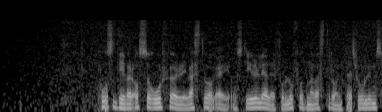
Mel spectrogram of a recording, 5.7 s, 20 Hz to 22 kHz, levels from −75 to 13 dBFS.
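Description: From the start, the speech carries overdone noise removal. The suppressor is pulling individual frequency bands down hard wherever they sit close to its noise estimate, so the gaps between phrases collapse to near silence dotted with twinkling specks. Softer parts of the voice are caught by the same gating and are lost along with the background.

Over the whole clip there is also a breathy, grainy edge on the voice. The upper spectrum sounds sparse and partly replaced by noise rather than true harmonic detail. This is likely Bluetooth LC3 compression. The transform codec zeroes much of the high band and noise-fills it. The degree of damage, plainly audible, fits a rate around 48 kbps with 10 ms frames.

Three short dropouts follow, each a lost LE Audio frames event. At 1.57 s, just before "er også ordfører i", about 30 ms is replaced. At 3.13 s, right after "er også ordfører i", about 40 ms goes. 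At 5.22 s, about 50 ms is lost. In each case the decoder repeats the last spectrum with randomised signs and fades it, so the voiced sound turns into a brief noisy smear that sags in level. The lengths point to three, four and five consecutive frames.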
